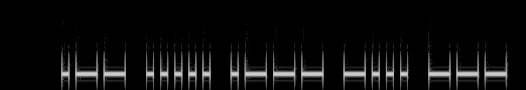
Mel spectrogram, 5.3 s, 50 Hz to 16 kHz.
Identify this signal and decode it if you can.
Morse code, heard as a keyed tone, about 17 wpm, 700 Hz. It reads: W5JBO
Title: Call Signs Repeated 2x - 17wpm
